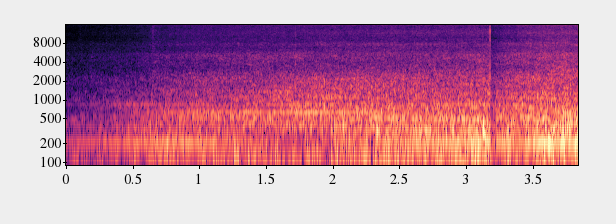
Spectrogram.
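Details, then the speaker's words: Radiator cooling fan running on a cold engine with the ignition on makes a steady whir and hum that slowly builds as it spins up, then turns off about 30 seconds after the key is removed; normal cooling fan operation. "sounds and is turning as you noticed the fan is on even though the engine is cold"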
